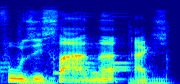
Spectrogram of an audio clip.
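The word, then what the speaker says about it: 富士山: So yeah, uh uh Mount Fuji uh uh the accent is on the uh uh on the FU. Uh and yeah, so Fisan is accented on the FU.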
